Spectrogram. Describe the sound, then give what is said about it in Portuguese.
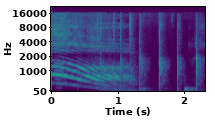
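Three people clapping: several sharp, evenly spaced hand claps ring out after a voice whose pitch slides downward. “Três pessoas bater palma.”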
